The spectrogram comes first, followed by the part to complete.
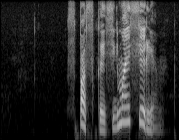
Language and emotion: Russian, positive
